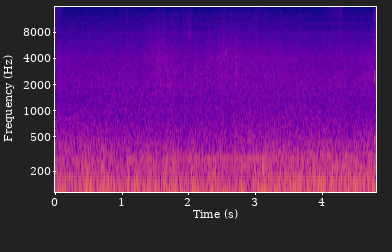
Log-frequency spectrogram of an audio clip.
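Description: Deep, continuous rumbling of an approaching thunderstorm in the game Pacific Drive, a steady low roar with rain-like wash and wind across the whole stretch and no talking.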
